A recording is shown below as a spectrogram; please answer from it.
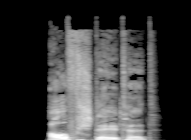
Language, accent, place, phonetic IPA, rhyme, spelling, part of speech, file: German, Germany, Berlin, [ˈaʊ̯fˌʃtɛltət], -aʊ̯fʃtɛltət, aufstelltet, verb, De-aufstelltet.ogg
- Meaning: inflection of aufstellen: 1. second-person plural dependent preterite 2. second-person plural dependent subjunctive II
